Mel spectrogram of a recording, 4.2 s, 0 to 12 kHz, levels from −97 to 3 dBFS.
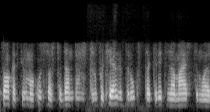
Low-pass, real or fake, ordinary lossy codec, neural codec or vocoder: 10.8 kHz; fake; AAC, 48 kbps; codec, 24 kHz, 1.2 kbps, DualCodec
